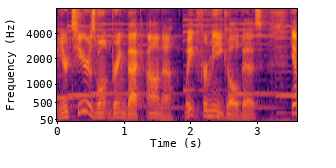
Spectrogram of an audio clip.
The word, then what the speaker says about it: Anna: Edward Ana Ana ahna how do you pronounce it you pronounce it Anna never I've ever asked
